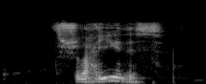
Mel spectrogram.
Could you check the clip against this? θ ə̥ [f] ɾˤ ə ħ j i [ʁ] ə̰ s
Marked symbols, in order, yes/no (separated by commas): no, no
